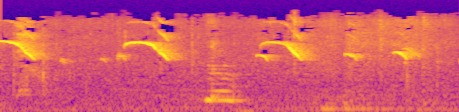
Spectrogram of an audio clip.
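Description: Baby chicks, about five days old, peeping in a brooder: a run of short, high chirps that arch up and drop in pitch, a few every second.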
